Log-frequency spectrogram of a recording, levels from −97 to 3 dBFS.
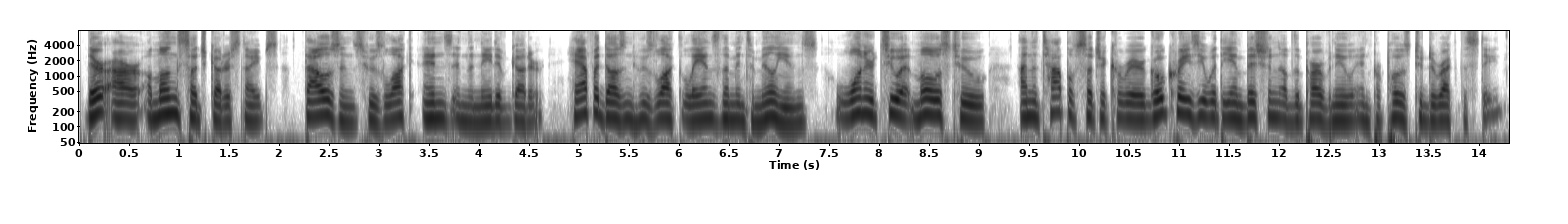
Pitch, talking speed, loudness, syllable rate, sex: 145 Hz, 210 wpm, -18 LUFS, 5.9 syllables/s, male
